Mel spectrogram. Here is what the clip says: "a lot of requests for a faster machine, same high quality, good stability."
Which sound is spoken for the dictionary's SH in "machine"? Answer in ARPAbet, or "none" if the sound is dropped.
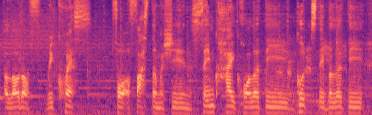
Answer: SH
